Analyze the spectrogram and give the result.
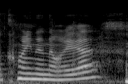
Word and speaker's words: koinonia: What is koinonia? Did I say that right? – Oh, koinonia. it is.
